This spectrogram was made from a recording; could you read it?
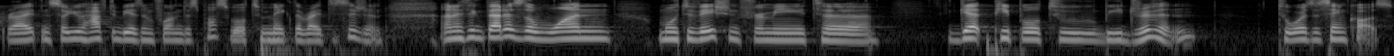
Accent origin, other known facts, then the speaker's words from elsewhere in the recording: Kuwait; moved away; also born or lived in Jordan / Alabama; I was Jordanian, but born and raised in Kuwait. All I knew was really Kuwait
